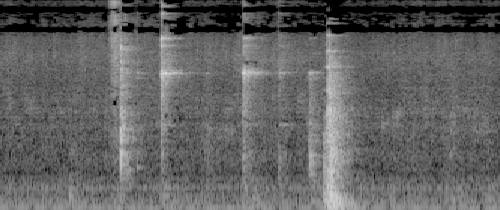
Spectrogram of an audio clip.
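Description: Metal bottle opener levering the crown cap off a glass beer bottle: a few sharp metallic clicks and clinks over about two seconds, two of them with a brief high ring.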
